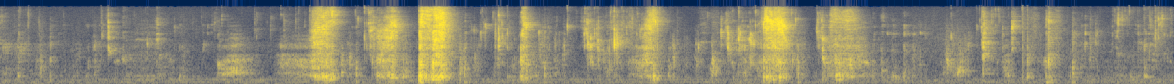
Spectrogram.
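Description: A man chews food wetly, close up.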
